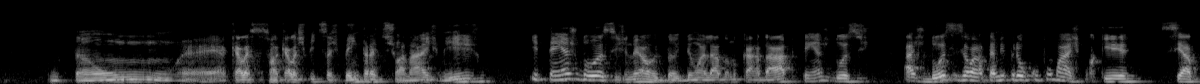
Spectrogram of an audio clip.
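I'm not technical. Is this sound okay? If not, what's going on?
Yes, this sound is fine, and nothing in it points to anything going wrong on its way through the call.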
